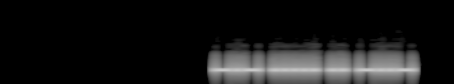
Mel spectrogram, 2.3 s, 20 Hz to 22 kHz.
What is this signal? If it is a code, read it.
Morse code, heard as a keyed tone, about 49 wpm, 700 Hz. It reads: K5IX
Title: Easy Call Signs Repeated 2x - 50wpm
